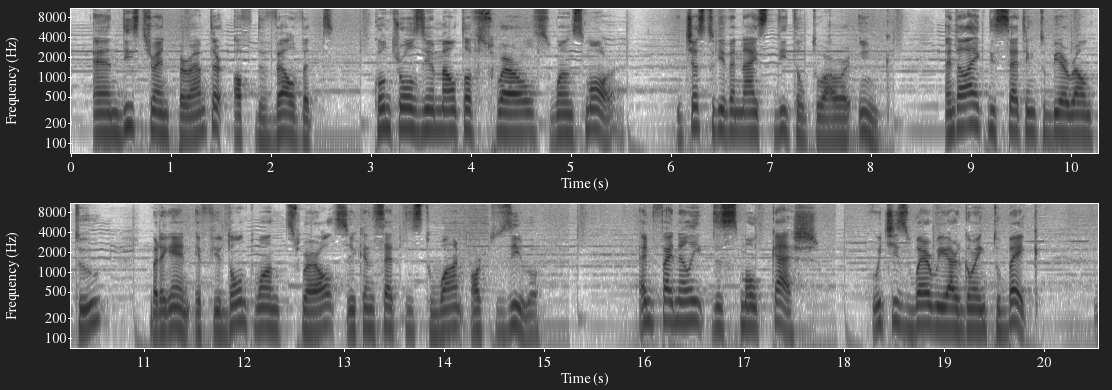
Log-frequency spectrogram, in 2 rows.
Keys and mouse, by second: 3.1-5.2 drag, 5.3-7.3 drag, 18.0-20.5 drag.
